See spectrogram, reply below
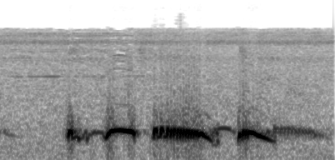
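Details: Spotted dove cooing, a lure sound for bird catching or shooting: a short soft note, then three mellow hooting coos, the middle one drawn out and slightly falling, over a faint constant high-pitched background tone.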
